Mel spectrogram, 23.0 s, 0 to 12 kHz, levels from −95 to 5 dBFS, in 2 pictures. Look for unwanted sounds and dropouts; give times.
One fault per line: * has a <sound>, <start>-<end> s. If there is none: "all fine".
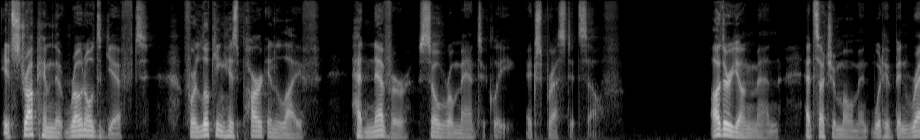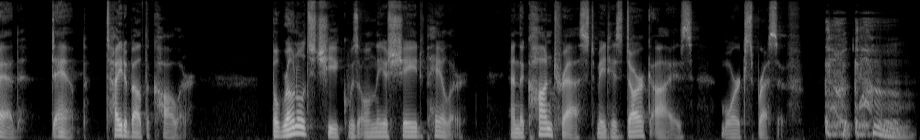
* has a cough, 21.8-23.0 s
